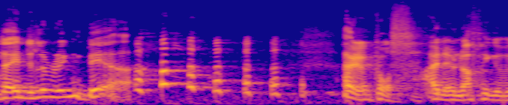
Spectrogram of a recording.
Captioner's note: laughs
